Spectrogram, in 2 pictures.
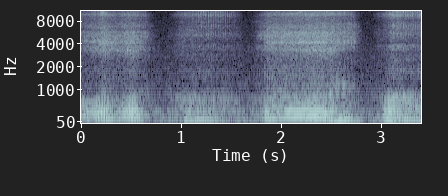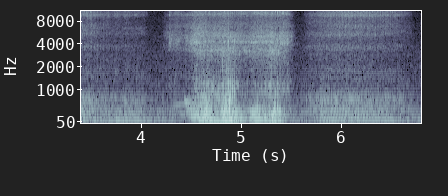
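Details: Snoring sounds, recorded over about 25 minutes.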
